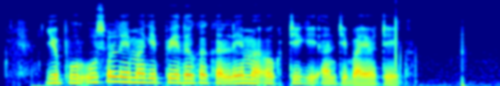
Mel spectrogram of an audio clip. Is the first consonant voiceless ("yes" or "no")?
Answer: no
